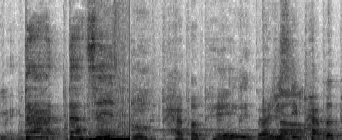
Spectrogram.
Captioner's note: gasps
